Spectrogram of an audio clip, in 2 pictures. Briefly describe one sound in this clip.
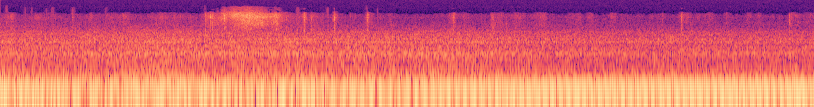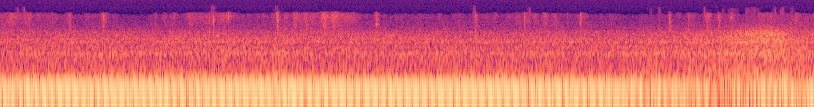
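Tyres rumble steadily on a wet road.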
